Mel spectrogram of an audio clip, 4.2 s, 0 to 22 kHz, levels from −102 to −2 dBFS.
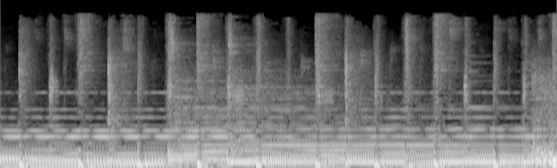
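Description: No technical faults can be heard anywhere in the clip.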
